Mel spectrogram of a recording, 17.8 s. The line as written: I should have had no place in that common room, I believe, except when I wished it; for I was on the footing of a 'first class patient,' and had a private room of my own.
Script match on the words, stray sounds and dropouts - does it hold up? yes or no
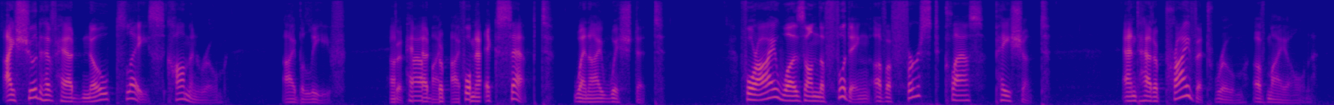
no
